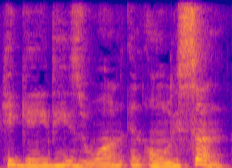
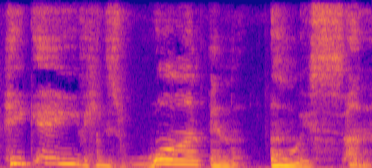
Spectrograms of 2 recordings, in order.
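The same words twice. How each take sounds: First: The sentence is said at normal speed. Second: The sentence is said with strong emotion. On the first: "Depois a velocidade normal" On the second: "E depois com emoção"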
